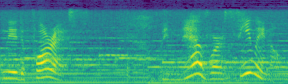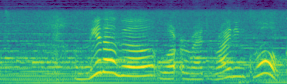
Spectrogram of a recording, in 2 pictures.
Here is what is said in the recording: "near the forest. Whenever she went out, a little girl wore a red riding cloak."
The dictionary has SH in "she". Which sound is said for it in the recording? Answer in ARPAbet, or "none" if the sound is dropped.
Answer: S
